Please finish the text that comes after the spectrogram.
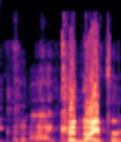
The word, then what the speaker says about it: Kneupper: It's Cody Kneupper, right? Yeah. There's no I there, but it sounds like that. Yeah, it's usually the K is silent too.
